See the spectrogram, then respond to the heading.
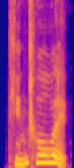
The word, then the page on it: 停车位: tíng chē wèi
